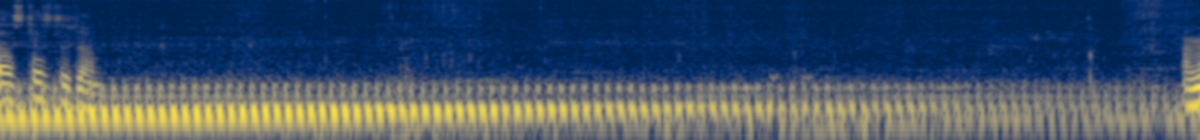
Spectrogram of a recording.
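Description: A small engine running at a steady pitch, with a low, rapid pulsing. It fades gradually over about five seconds, as if moving away.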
